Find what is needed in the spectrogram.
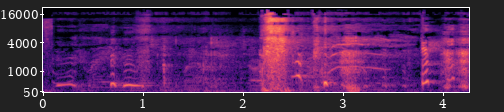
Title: Dogs sneezing like crazy #funnydogs #furbaby #petparent #dogmom #usa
